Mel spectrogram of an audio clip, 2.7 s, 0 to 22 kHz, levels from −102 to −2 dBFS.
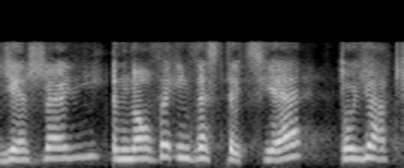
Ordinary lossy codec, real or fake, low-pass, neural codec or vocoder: none; fake; none; codec, 16 kHz, 2 kbps, FreqCodec, smaller model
